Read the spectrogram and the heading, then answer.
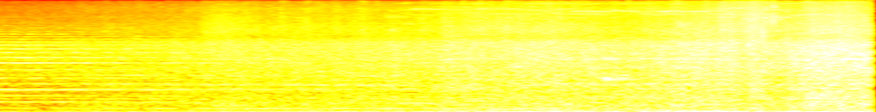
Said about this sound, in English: Let's join the girls now as their bus rolls to a stop in front of her house.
